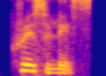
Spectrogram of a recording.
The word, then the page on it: chrysalis: Indian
